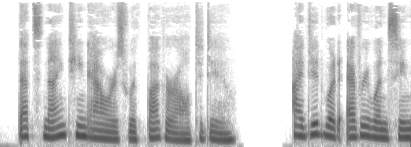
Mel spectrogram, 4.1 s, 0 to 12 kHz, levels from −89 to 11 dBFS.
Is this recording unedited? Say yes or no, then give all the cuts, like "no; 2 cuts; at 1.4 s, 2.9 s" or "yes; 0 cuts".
yes; 0 cuts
